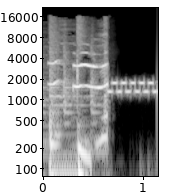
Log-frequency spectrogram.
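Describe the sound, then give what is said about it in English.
A telephone rings with an electronic ringtone, a steady warbling tone that follows a short burst of busier, musical sound and carries on alone, clear and fairly loud. “Answer the phone, answer the phone, eh?”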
